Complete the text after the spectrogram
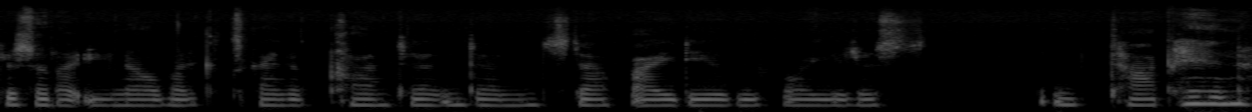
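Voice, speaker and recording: Soft-spoken and monotone, a woman talks at a fairly slow pace with a very deep, low pitch and a dark, mellow tone, in a dry, close sound with no echo. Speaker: live streamer. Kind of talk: casual chat. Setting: live stream.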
